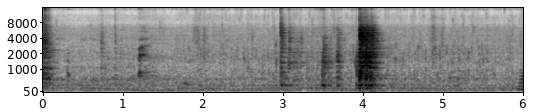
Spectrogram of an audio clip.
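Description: Metal lid lifted off a wok of chicken adobo simmering in its sauce, with a steady low bubbling underneath. There are a few light knocks, then one loud, short metal clank about four seconds in.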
